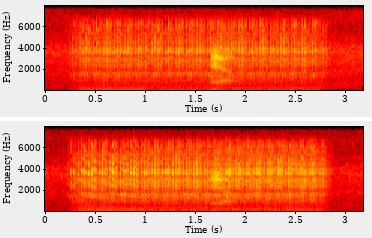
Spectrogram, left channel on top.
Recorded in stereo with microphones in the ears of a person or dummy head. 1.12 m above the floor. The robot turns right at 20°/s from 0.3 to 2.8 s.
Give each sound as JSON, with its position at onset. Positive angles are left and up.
{"t": 1.6, "sound": "whispering", "side_deg": 15, "distance_m": 0.7}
